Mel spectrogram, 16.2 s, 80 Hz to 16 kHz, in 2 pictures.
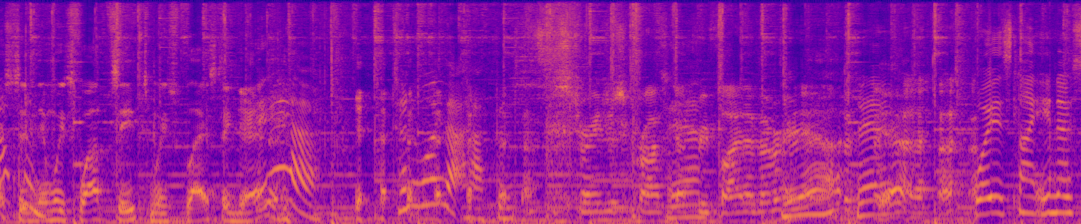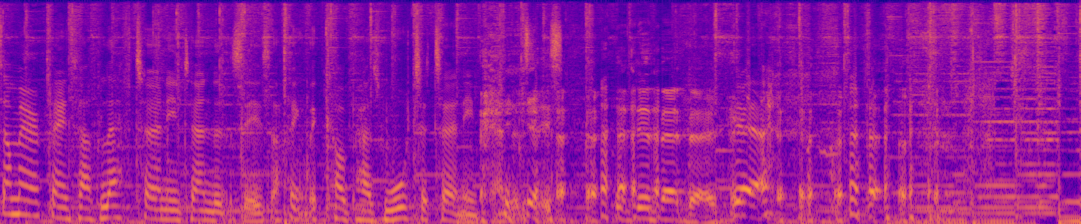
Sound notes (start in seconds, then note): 12.1 laughing; 14.1 laughing; 16.0 upbeat music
